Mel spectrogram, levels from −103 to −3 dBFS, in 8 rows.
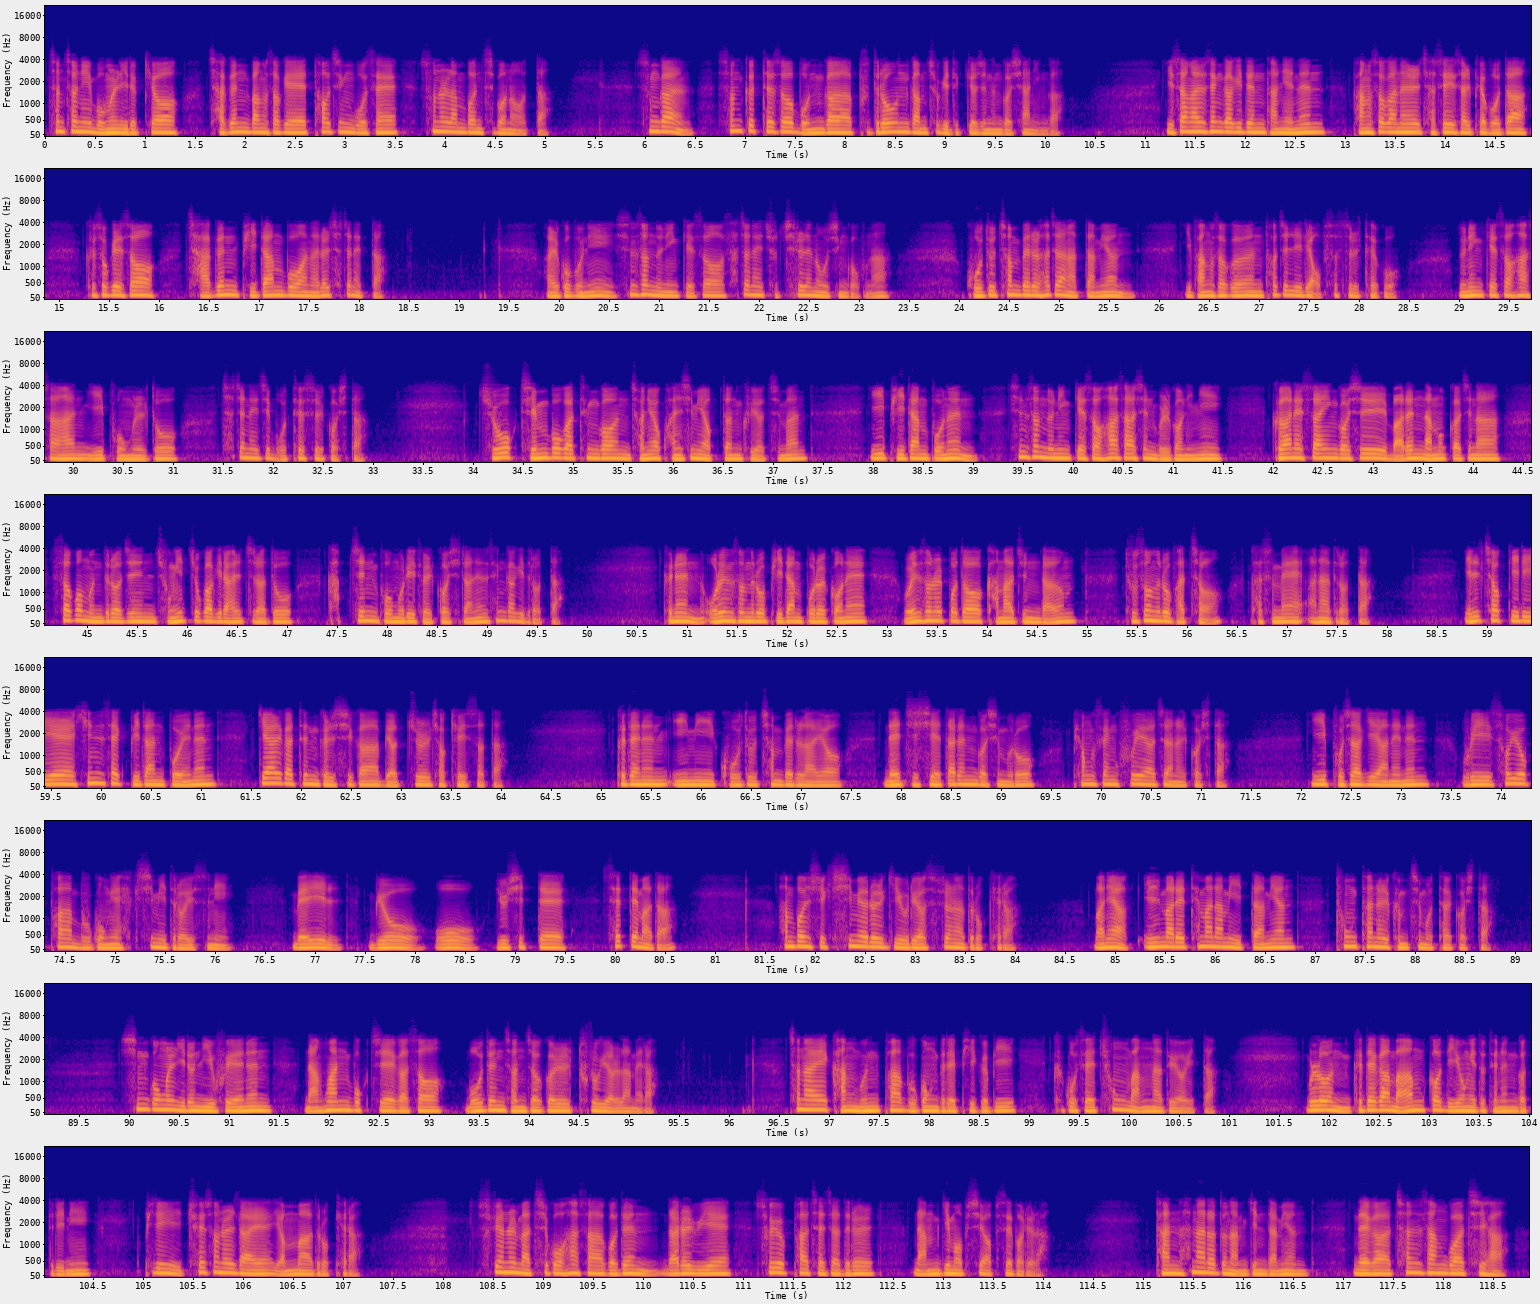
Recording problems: muffled; slightly; fading above 4 kHz

